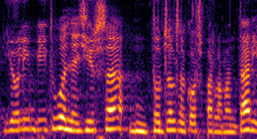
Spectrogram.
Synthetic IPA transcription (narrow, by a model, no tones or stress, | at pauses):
jɔlimbit̪uəʎəʒirsət̪ozəlˠzəkɔrspərləmənt̪aɾi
